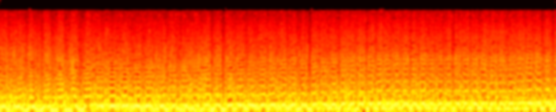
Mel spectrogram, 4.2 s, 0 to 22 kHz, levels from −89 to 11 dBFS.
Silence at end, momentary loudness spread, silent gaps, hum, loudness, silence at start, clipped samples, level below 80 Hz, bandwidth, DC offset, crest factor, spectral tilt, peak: 0 s; 1 LU; none; none; -8 LUFS; 0 s; under 0.1%; -14 dBFS; 16 kHz; under 0.1%; 6 dB; -6.5 dB/octave; 0 dBFS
